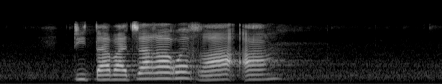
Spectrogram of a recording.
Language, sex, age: Northern Sotho, female, 20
